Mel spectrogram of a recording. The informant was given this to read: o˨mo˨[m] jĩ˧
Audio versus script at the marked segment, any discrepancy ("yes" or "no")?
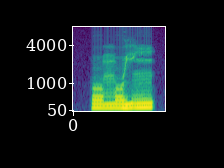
yes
